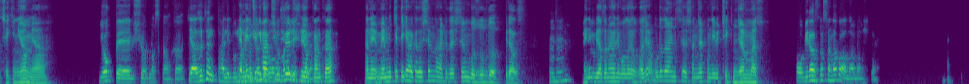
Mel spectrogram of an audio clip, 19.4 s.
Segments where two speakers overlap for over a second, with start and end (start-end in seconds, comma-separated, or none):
4.8-6.3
